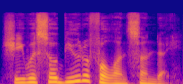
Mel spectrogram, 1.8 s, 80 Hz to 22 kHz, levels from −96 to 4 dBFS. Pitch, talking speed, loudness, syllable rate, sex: 160 Hz, 195 wpm, -17 LUFS, 5.5 syllables/s, male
